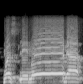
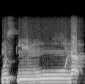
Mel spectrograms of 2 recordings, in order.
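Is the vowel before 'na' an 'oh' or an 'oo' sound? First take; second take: oh; oo. First: The vowel before 'na' is an 'oh' sound. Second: The vowel before 'na' is a long 'oo'. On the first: The speaker calls it wrong. "ये गलत हो जाएगा" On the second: The speaker calls it right. "खींच गई एक अलिफ के बराबर। और मारूफ पढ़ेंगे इसको"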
